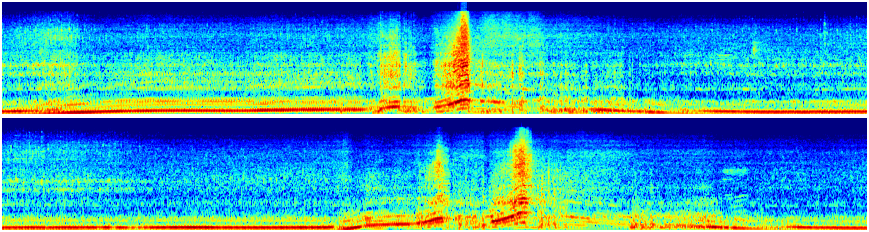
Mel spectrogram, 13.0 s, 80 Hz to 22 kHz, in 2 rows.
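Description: The 6.5-litre V12 of a Lamborghini Veneno is revved twice while stationary. Each time the pitch climbs from idle to a quick burst of high revs with a sharp crack at the top, then falls back to a steady idle.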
